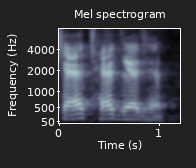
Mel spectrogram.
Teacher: तो चय जो होते हैं वो स्पर्शी भी होते हैं और संघर्षी भी। इनका उच्चारण करते समय जो है स्वर तंत्रिकाओं में कंपन भी आता है, घर्षण भी उष्मा भी पैदा होती है, और साथ ही साथ जो है हमारे ये किसी न किसी एक पेट भाग से उच्चारित भी होते हैं।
